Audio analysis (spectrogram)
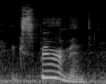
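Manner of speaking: normal talking voice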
